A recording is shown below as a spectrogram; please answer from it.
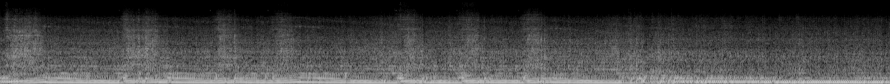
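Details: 1989 Proton Saga Magma 8v after engine overhaul (new conrod and crankshaft bearings), first start with open exhaust, no silencer: loud raw blare climbing and dropping with throttle blips, drag-car sound; to be adjusted after exhaust is made.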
